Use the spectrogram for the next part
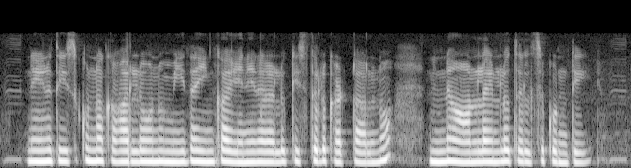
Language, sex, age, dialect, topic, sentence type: Telugu, female, 46-50, Southern, banking, statement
